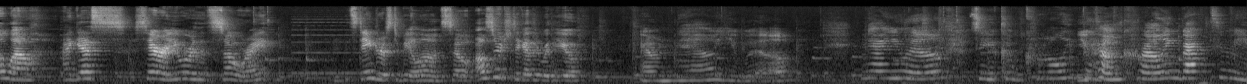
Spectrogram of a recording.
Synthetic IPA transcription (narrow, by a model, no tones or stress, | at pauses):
oʊwɛlˠ | aɪɡɛsː | ɛɹɨjɨwə˞ɨðɨ̃tsoʊɹaɪt̚ | ɨtsd̥ẽɪ̃nd͡ʒə˞ɨstʰɨbiəlõʊ̃nsoʊʔa̰ɪlˠsɜ˞t͡ʃtɨɡɛðə˞wɨðjʉ | õʊnaʊjɨwɪ̰lˠ | naʊjɨwɪlˠ | soʊjɨkʰʌ̃mkʰɹ̥ɔlˠɪ̃ŋjɨkʰʌ̃mkʰɹ̥ɔlˠɪ̃ŋbæk̚tʰɨmi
